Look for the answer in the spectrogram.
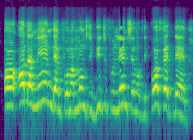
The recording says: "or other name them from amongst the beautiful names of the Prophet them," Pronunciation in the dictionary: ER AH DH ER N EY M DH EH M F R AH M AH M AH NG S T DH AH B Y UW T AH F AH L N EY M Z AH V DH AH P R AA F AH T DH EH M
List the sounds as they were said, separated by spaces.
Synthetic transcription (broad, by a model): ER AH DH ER N EY M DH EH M F R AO M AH M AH NG S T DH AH B Y UW T AH F AH L N EY M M AH V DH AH P AA F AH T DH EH M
